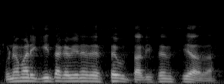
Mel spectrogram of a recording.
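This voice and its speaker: A man's voice: mid-range voice, fast talker, muffled recording, background noise. Chatty Spanish joke-telling man. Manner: chatty, storytelling asides and restarts. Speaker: comedian.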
